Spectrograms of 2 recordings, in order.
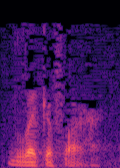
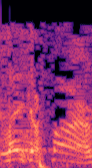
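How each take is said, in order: First: It is said in a low, reluctant, subdued way. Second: It is said in a cheerful, excited way. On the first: The person grudgingly admits a frightening fate. "And they'll say it like that" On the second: The person happily looks forward to the fate. "They won't say, "Whoopee"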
